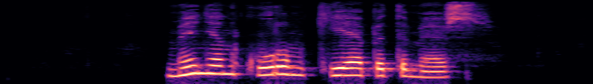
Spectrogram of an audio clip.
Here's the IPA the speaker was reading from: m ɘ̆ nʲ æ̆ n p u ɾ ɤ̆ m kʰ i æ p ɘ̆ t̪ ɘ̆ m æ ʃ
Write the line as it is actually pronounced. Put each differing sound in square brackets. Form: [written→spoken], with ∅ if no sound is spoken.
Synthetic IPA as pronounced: m ɘ̆ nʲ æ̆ n [p→k] u ɾ ɤ̆ m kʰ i æ p ɘ̆ t̪ ɘ̆ m æ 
